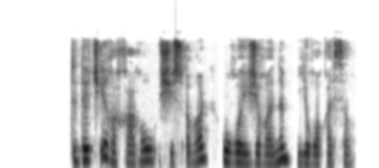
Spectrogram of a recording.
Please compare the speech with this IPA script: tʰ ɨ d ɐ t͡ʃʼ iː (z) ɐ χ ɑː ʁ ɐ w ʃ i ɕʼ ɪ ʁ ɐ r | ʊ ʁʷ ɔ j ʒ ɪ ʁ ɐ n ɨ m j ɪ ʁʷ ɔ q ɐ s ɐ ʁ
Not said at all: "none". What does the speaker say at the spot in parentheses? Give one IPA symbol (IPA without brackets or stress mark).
ʁ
